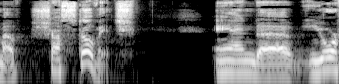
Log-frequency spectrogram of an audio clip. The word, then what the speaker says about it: Shostakovich: And I believe the way you pronounce the name of the composer that you mentioned is Shostakovich.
